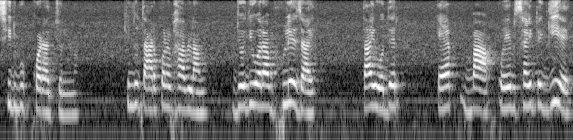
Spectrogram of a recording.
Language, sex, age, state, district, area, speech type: Bengali, female, 30-45, West Bengal, Paschim Medinipur, rural, spontaneous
